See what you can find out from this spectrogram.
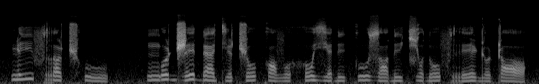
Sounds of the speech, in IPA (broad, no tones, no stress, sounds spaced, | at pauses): ɳ i f r ɒ ʈ͡ʂʰ u | ŋ o ɖ͡ʐ e ɗ æ tʲ æ ʈ͡ʂ o k ɒ v o h o zʲ æ ɗ i k u z ɒ ɗ i t͡ɕ o ɗ o f r e ɖ o ʈ ɒ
